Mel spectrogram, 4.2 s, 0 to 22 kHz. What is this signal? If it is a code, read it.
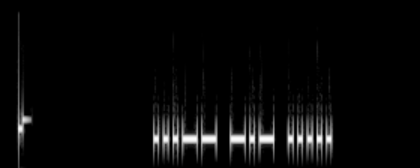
Morse code, heard as a keyed tone, about 25 wpm, 700 Hz. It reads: 3K5
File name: Three Letter-Number Combinations - 25wpm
